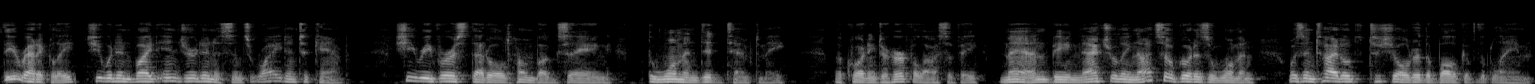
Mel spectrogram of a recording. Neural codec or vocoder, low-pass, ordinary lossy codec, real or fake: none; 7.2 kHz; MP3, 32 kbps; real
